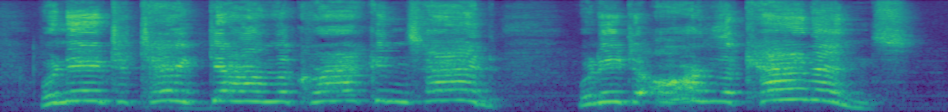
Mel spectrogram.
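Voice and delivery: ship captain yelling. Narrator voicing the captain calling out to the players during the kraken attack, ship captain yelling. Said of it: "the captain yells out to you guys".

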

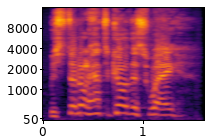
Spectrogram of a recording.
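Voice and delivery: high yell in a put-on character voice. Yelling to the party in character during a fight: yelling in character. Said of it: "I just kinda yell".

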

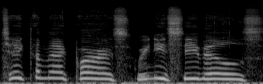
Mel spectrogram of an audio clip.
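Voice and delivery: high, slow, mild mock yell. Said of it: "everybody's probably screaming at this moment".

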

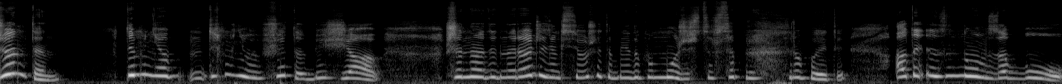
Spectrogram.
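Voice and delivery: high, rushed, reproachful tone through tears. In a skit, a woman reproaches a man who forgot his promise, crying. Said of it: "не плач".

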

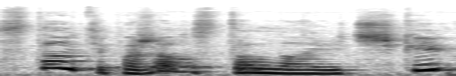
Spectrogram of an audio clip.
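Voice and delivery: tender, hushed, soft, breathy and gentle. Asking viewers to leave likes on the video, as a gentle request. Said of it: "скажу более нежно".

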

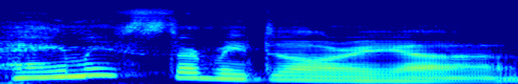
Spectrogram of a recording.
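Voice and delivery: sweet, high, sing-song welcoming tone. Narrator reading the listener's greeting on opening the door: said sweetly. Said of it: "you said sweetly".

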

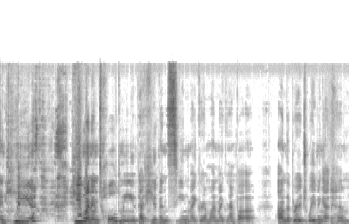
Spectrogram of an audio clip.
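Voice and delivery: crying through the words. Telling a personal story: crying while speaking. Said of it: "I didn't mean to cry today".

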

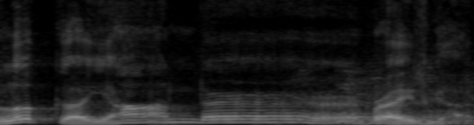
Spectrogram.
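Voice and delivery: soft, very slow Southern drawl, "yonder" stretched. Retelling a woman's old story about her daddy on the porch, in an old southern drawl. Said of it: "with her old southern drawl".

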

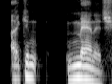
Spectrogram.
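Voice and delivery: strained, teeth-gritted voice. Reading a character refusing help while pushing a cart: straining through her teeth. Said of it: "Her voice sounded like she was straining it through her teeth".

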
